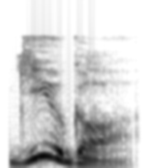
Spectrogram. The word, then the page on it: gewgaw: British English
